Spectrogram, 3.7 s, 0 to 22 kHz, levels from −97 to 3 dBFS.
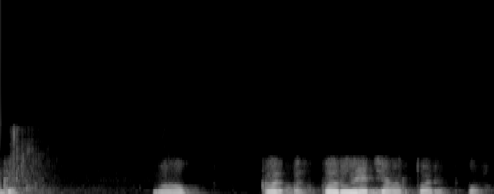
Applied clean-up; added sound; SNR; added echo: neural mask model DeepFilterNet 3.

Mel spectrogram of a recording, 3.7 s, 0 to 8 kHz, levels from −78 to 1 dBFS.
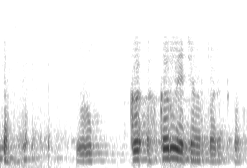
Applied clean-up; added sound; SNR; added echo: neural separator model SepFormer DNS4.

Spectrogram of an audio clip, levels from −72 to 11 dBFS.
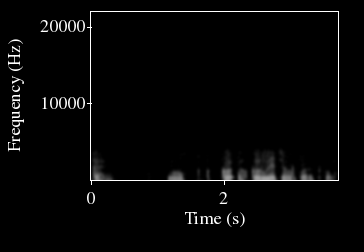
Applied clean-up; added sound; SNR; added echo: none; none; none; none.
